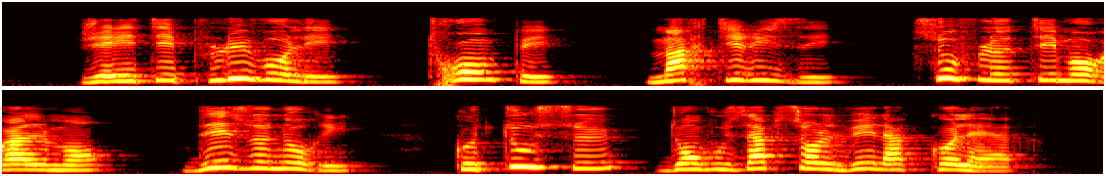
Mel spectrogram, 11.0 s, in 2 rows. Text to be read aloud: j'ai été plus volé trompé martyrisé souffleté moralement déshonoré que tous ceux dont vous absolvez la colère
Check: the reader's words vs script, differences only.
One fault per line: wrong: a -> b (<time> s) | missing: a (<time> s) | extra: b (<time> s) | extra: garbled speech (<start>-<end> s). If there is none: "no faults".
no faults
